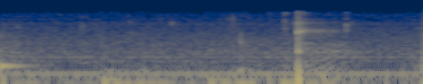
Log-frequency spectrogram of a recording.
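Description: A computer mouse clicking on-screen calculator buttons. One sharp click comes about one and a half seconds in, with a few fainter clicks around it, over a low steady hum.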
